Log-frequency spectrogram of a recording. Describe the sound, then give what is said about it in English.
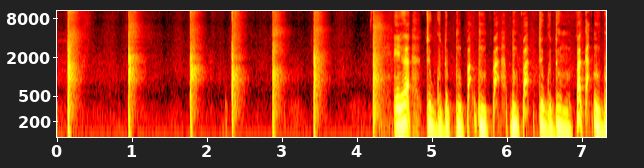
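Six sharp hand claps beat out a slow, steady rhythm, clapping out the cowbell part of a traditional rhythm called a chow, then a voice joins in with quick rhythmic vocalizing mixed with more percussive hits. “Can you just clap out what that rhythm would be like?”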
